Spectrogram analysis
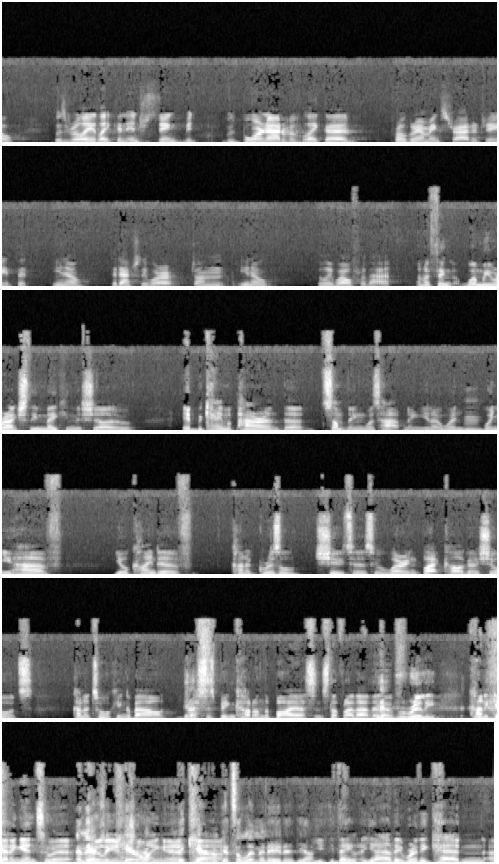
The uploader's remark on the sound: In front of a live audience at 2020's Realscreen Summit in New Orleans.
